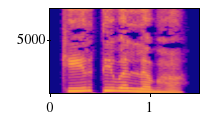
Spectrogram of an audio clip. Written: ಕೀರ್ತಿವಲ್ಲಭ

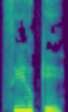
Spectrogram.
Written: ಸೊಳಗ

